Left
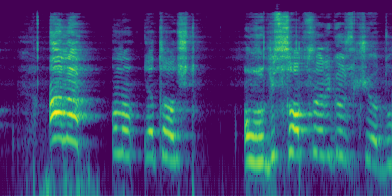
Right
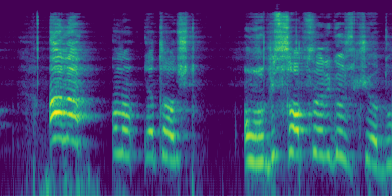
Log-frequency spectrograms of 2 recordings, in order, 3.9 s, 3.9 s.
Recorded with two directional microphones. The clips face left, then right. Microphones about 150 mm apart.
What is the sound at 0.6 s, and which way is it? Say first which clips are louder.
A woman's voice: left 2 dB; 5° left (ahead or behind).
